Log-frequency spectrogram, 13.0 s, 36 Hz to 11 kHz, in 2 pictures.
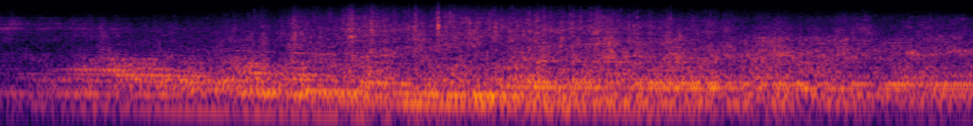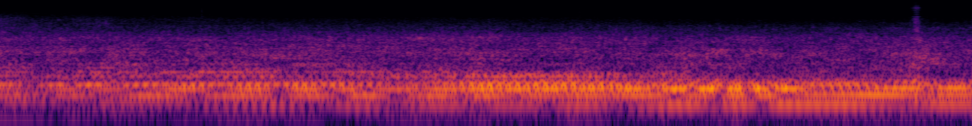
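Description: A Spitfire Mark IX, PL344, flies at the Flying Legends airshow at Duxford with a loud, continuous propeller-engine roar that holds steady and close throughout, without a break.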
